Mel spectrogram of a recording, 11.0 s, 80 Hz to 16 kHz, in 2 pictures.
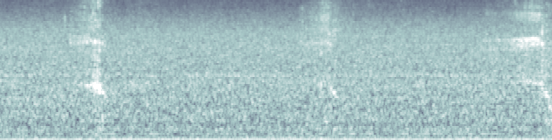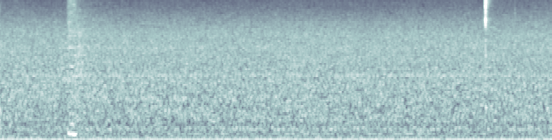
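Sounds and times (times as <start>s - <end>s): steady low hum: 0.0s - 11.0s
high-pitched animal whimper: 0.8s - 1.2s, 3.0s - 3.5s, 4.9s - 5.6s.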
